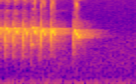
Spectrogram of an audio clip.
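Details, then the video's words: Brief grey-cheeked bulbul (cucak jenggot) fragment: six quick, bright whistled notes in a rapid even row, then after a short gap one louder, sharp downslurred note. "MASTERAN CUCAK JENGGOT MBESET NGEPIK NEMBAK PANJANG SPEED RAPAT"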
